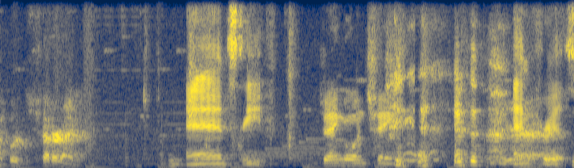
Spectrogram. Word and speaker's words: Django: The D is silent. Django Unchained.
